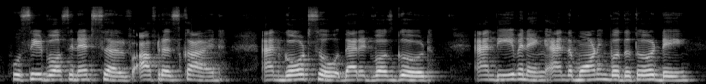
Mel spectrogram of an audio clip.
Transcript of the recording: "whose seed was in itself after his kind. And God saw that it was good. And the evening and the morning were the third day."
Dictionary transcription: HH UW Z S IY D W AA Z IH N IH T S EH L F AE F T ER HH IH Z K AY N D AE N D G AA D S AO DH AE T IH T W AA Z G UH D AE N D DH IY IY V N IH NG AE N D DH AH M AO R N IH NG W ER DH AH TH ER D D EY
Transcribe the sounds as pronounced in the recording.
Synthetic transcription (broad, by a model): HH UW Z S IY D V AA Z IH N IH T S EH L F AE F T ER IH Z K AY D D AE N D G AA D S AO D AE T IH T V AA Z G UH D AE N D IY IY V N IH NG AE N D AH M AO R N IH NG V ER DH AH T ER D D EY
